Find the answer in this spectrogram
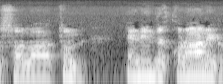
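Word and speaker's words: صلوة: In both cases the sound of waw is not there. So pronunciation it says salatun. This is also salatun.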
